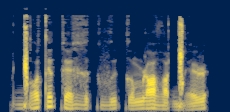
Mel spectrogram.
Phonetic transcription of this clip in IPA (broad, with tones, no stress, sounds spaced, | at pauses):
ɡ͡ǁ ɔ˨˦ t ɘ˧˥˧ k ɛ˧˩˧ ɣ ɘ˩˧˩ k v ɨ˩˧˩ k ɤ˨˦ m ɭ ɤ˧˥˧ ðˤ ɘ˧˩ ɡ͡ǁ ɛ˨˦ ɭ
